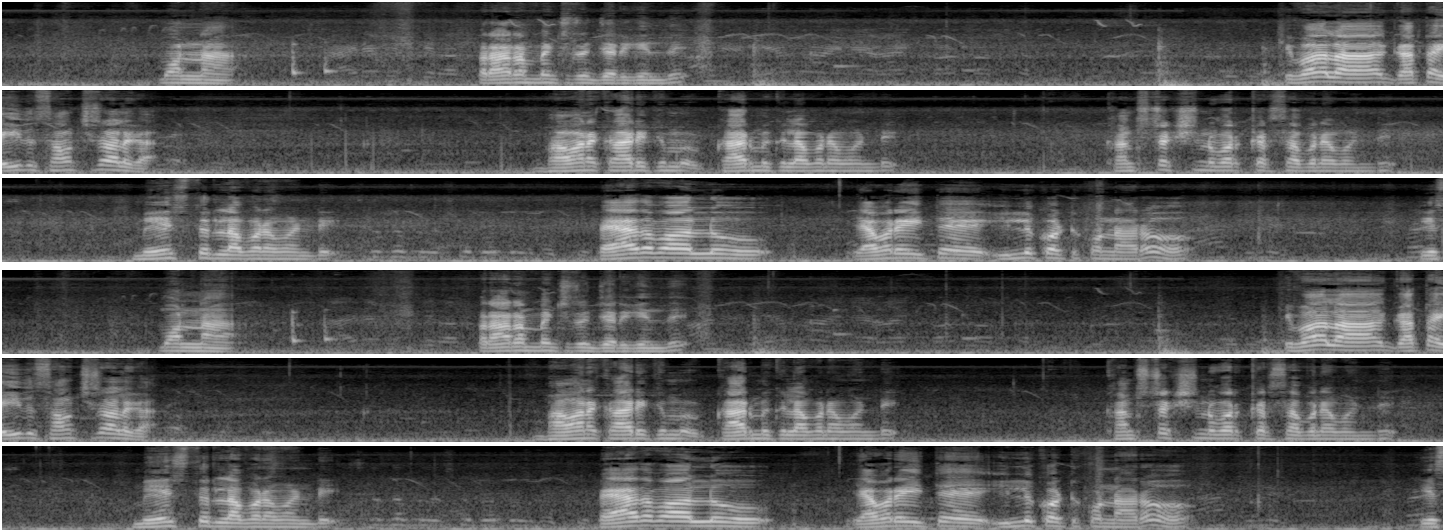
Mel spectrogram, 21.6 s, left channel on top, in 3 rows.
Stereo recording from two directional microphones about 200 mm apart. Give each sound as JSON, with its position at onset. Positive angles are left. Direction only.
{"t": 0.8, "sound": "a man's voice", "side_deg": -25}
{"t": 2.4, "sound": "a man's voice", "side_deg": -25}
{"t": 6.4, "sound": "a man's voice", "side_deg": -30}
{"t": 9.9, "sound": "a man's voice", "side_deg": -30}
{"t": 12.7, "sound": "a man's voice", "side_deg": -25}
{"t": 15.1, "sound": "a man's voice", "side_deg": -25}
{"t": 17.3, "sound": "a man's voice", "side_deg": -30}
